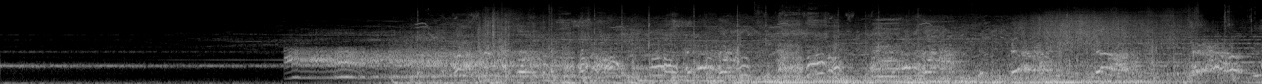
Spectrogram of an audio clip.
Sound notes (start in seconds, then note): 3.9 roaring; 6.4 gasping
